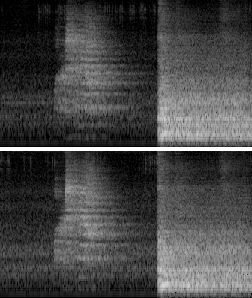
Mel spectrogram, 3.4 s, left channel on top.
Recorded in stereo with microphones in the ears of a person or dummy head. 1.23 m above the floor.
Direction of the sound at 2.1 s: 45° right (ahead or behind).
